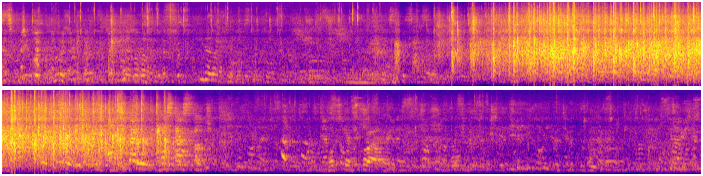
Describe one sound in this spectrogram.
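A man speaks loudly in a large echoing hall.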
